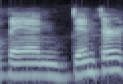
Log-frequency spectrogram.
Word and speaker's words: Van Dinther: This is actually a Project Geo special, and tonight we're actually doing the Exploring A Tour with Van Dinther. Did I pronounce that correctly?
